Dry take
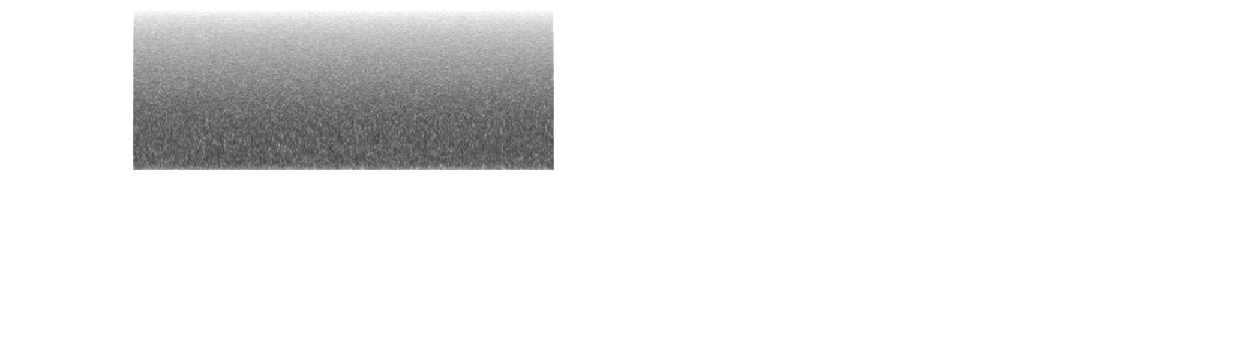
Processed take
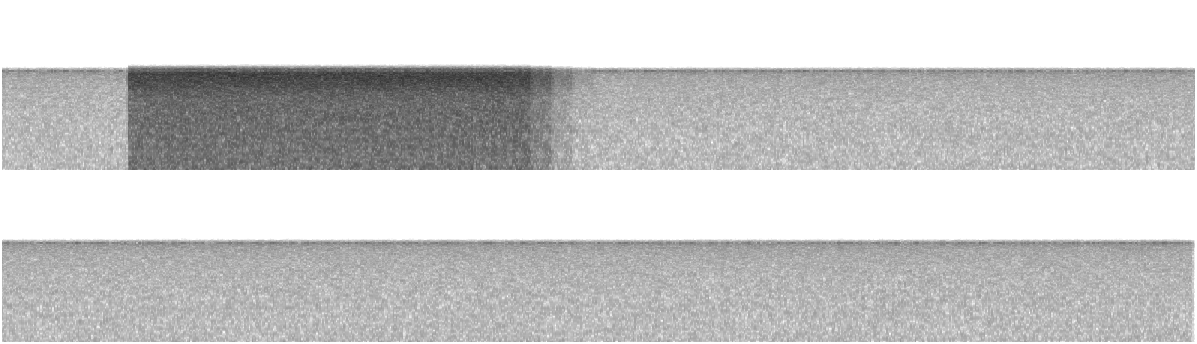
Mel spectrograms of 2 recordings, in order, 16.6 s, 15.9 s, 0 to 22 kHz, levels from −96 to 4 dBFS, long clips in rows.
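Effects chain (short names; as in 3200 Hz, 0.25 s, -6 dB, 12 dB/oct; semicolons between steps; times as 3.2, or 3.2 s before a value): bell 2000 Hz -11.5 dB 0.73 oct; sample leveller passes 5; added noise pink -44 dBFS; doubler 17 ms -6.5 dB; feedback echo 0.145 s, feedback 25%, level -8 dB; inverted band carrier 3900 Hz; speed mistake 24 fps film run at 25 fps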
